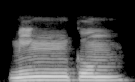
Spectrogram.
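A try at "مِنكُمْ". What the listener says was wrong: গুণনা আরো বেশি হইতে হবে, মিনকুম।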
